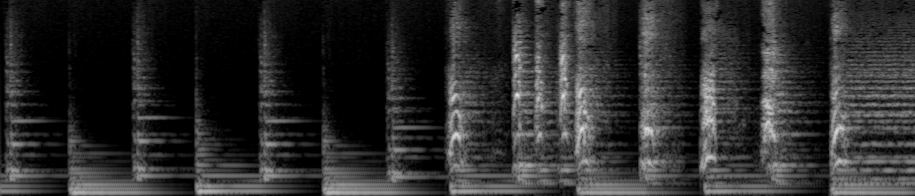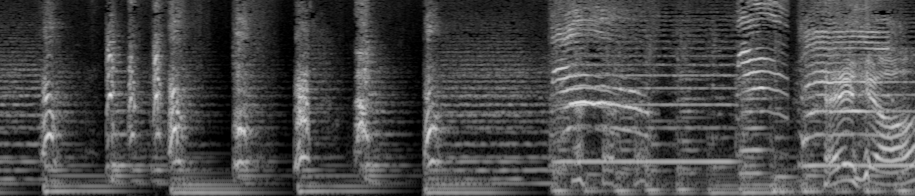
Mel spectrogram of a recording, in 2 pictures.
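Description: A novelty tune built from sampled cat meows and dog barks, pitched into a bouncy melody with a steady rhythm, ending in a dense burst of layered, warbling meows.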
